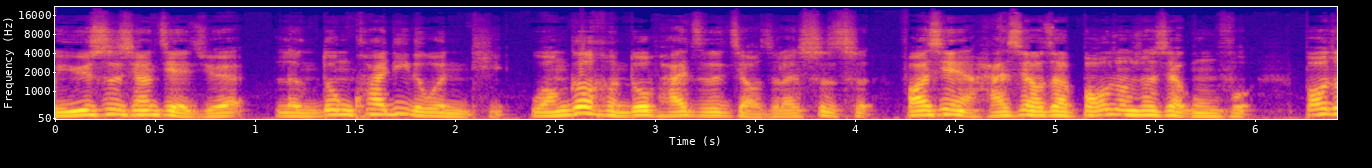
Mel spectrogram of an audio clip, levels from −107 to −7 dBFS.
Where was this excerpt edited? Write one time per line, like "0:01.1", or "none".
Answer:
0:02.3
0:04.1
